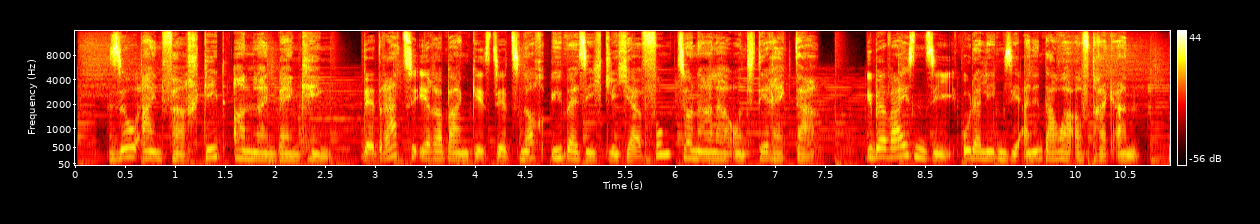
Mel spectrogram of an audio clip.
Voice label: elearning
